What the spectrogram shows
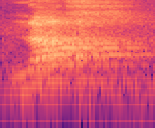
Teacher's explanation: Huruf sad, hujung lidah sentuh sentuh antara gusi dan gigi bawah.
